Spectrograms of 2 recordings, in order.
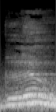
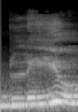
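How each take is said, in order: First: Blew said as BLOO; correct pronunciation. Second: Blew said as BLEE-yoo; common mispronunciation. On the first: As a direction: say blew with a plain oo, no y. (blew সঠিকভাবে ব্লু) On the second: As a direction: put a drawn-out y glide into blew. (blew ভুলভাবে ব্লিউ) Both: Shown as a demonstration. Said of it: "এগুলো প্রত্যেকটা ভুল".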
